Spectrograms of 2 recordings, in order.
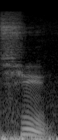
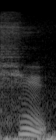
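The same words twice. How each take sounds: The two takes are said the same way.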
